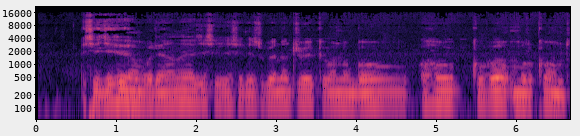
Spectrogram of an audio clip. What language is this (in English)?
Kinyarwanda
